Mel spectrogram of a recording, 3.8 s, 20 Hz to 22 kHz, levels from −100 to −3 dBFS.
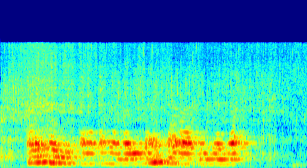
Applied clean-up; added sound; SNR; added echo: none; Toilet flush; 19 dB; reverberation time 0.9 s.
